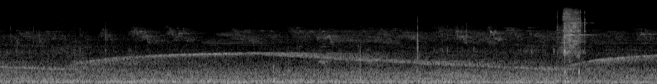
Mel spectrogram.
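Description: An emergency vehicle's siren wailing in one slow rise and fall of pitch: it climbs for the first couple of seconds, falls for about three and starts climbing again near the end, over a steady low rumble. A short click comes just before the end.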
